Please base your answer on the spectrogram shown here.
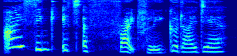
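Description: A woman voicing a hearty, booming upper-class lady who talks in a gushing, brisk and jolly way. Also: huge pitch swings.

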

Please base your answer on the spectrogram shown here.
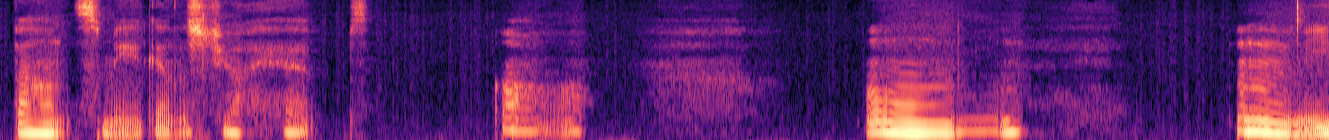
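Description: A woman's voice: medium pitch, creaky, dark tone, husky, no echo. A woman in an intimate erotic audio roleplay, breathless and aroused, whispering between moans.

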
